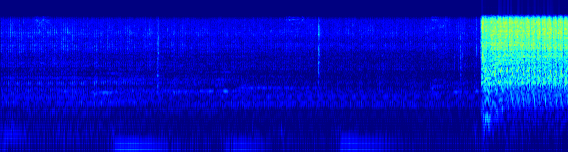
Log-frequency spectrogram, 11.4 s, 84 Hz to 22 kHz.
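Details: Suzuki Multicab, F6A carbureted 12-valve engine: starter grinds in slow bursts for several seconds before engine catches and roars up; long-crank hard start, base idle screw adjustment suggested as a possible fix, cause not confirmed.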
